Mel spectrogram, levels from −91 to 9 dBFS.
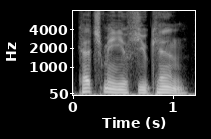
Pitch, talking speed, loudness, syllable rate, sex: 95 Hz, 245 wpm, -16 LUFS, 4.7 syllables/s, male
